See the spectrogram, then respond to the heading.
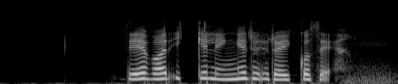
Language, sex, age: Norwegian, female, 30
